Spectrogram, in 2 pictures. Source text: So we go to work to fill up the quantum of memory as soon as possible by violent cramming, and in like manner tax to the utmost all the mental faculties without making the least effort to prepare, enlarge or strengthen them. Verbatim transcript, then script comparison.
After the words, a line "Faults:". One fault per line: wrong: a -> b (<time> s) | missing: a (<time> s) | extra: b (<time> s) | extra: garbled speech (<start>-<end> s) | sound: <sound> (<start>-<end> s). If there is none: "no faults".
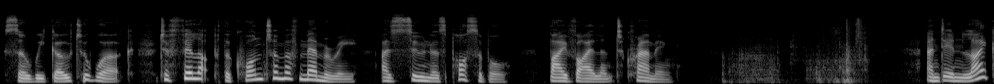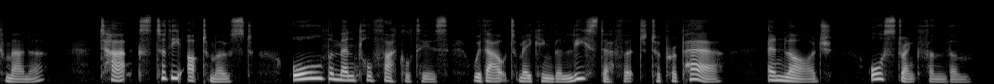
So we go to work to fill up the quantum of memory as soon as possible by violent cramming, and in like manner tax to the utmost all the mental faculties without making the least effort to prepare, enlarge or strengthen them.
Faults:
sound: squeak (7.2-8.8 s)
